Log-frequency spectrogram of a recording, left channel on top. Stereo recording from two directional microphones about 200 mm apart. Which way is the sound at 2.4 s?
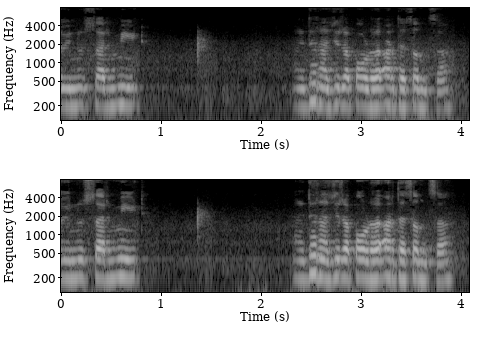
25° right (ahead or behind).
